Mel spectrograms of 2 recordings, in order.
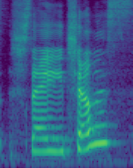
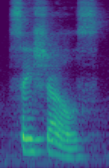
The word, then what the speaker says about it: Seychelles: Seychelles? I'm not sure if I'm saying that right. Seychelles? Let me Google how to say it. How about that? Seychelles? Mauritius? Let's see. Seychelles.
